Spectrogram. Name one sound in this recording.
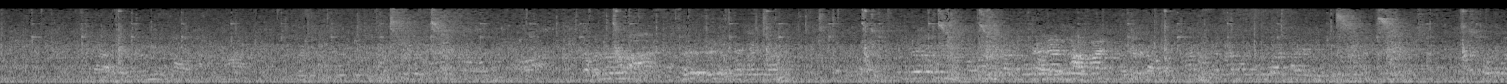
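A packaging machine hums and clatters steadily.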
